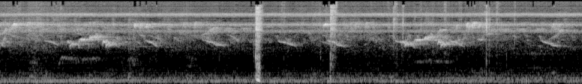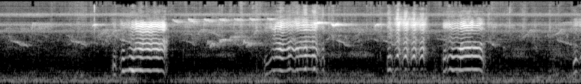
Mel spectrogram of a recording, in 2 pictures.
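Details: Baby goats calling after a quiet stretch of soft distant bleats: a burst of loud quavering high bleats from about ten seconds on, several in quick succession, over steady low background hum.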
